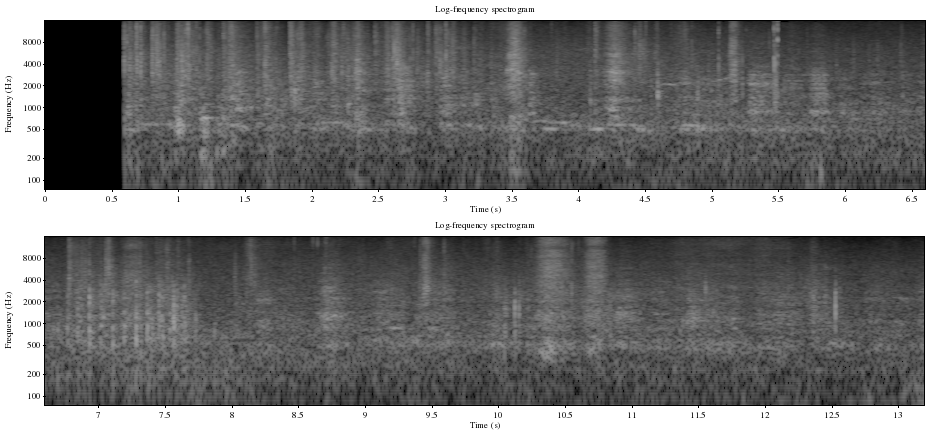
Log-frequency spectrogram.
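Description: Two Bouvier des Flandres dogs playing rough together, a busy run of short sharp scuffling noises and dog sounds.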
